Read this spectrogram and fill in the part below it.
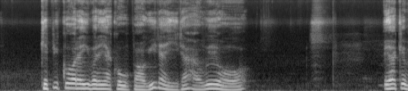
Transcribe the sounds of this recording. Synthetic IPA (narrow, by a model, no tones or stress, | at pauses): ke̞piko̞aɾajβaɾejako̞wpaoβiɾajɾaːwe̞o | eake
